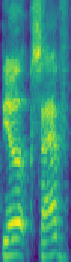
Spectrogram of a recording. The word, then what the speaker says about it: Björksav: as well um so bjorks have burks have as mickey uh probably more correctly pronounced um earlier um that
